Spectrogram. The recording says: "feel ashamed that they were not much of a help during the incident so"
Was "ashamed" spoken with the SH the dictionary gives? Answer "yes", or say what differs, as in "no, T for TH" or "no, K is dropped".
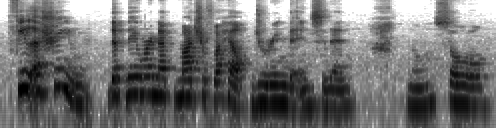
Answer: yes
